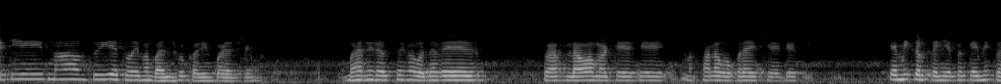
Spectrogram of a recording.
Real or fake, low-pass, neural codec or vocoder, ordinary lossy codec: fake; 5.4 kHz; codec, 16 kHz, 2 kbps, FunCodec, trained on LibriTTS, 25 frames a second; none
